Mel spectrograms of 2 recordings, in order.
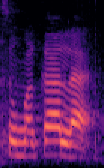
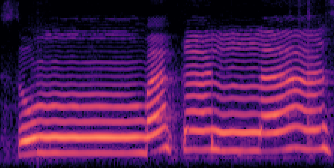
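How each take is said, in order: First: The doubled consonants are rushed and blurred. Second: The doubled consonants are held clearly. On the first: The speaker calls it wrong. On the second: The speaker calls it right.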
